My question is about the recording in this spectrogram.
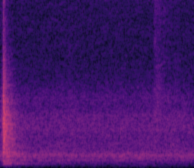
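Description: Steady background hum of a workshop, an even noise like a fan or heater running, with a short sharp sound right at the start that fades quickly.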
